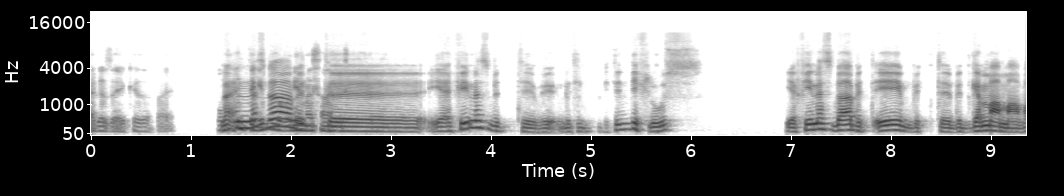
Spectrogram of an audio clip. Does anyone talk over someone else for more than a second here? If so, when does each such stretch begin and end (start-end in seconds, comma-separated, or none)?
1.3-3.1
